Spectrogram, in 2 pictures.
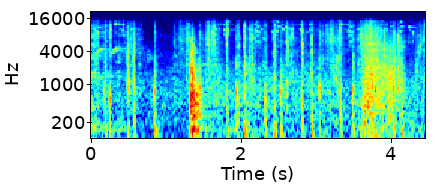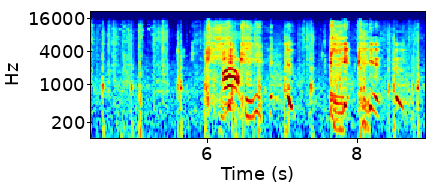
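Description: Horse hooves clip-clopping at a trot in The Witcher 3, a steady rhythmic beat running through the whole stretch, with a rider's voice calling out and a brief whinny-like snort mixed in.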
